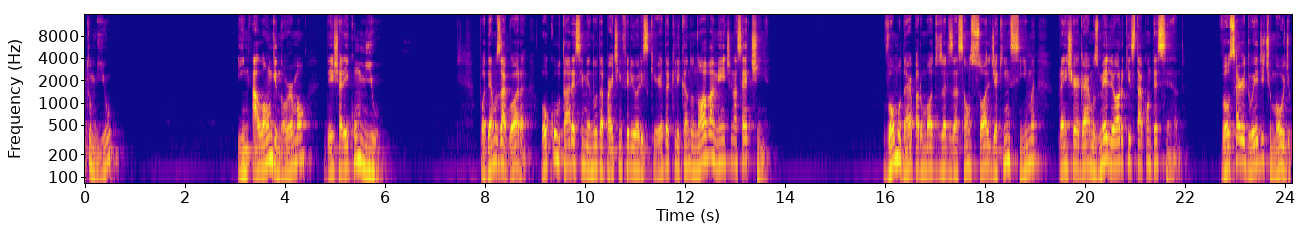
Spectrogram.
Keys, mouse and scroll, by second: 14.1-17.2 drag, 18.7 scroll up 1, 22.3 click, 23.4-24.1 middle drag.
